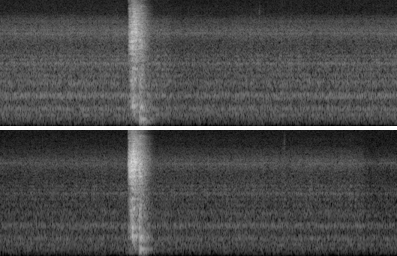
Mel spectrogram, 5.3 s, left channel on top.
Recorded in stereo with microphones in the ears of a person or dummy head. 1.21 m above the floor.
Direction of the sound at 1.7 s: 35° right (ahead or behind).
